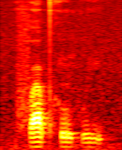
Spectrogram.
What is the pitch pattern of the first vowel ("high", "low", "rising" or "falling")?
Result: low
